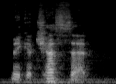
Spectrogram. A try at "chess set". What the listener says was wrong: Yeah, chess. Chest. It sounded like you said chest set.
